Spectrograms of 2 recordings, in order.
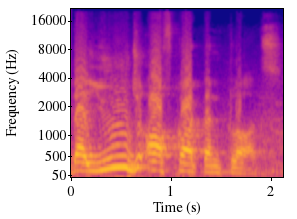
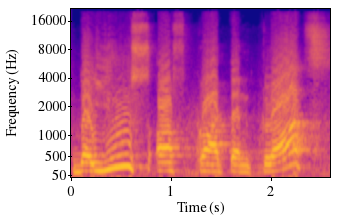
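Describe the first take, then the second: First: The word 'use' ends with a z sound. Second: The word 'use' ends with an s sound. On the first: The noun is said like the verb. The speaker calls it wrong. "अक्सर लोग यूज ही कर देते हैं" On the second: The word is used as a noun. The speaker calls it right. "इसको पढ़ेंगे"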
